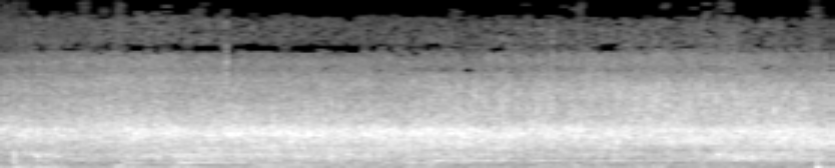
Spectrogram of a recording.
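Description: Flour-coated beef tenderloin pieces deep-frying in bubbling oil in a pan: a steady sizzle.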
